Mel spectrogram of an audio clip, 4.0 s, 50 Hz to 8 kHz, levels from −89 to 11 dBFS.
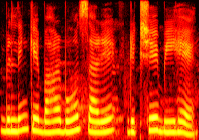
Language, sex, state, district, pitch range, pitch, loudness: Hindi, female, Arunachal Pradesh, Papum Pare, 225-255 Hz, 235 Hz, -12 LUFS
